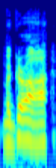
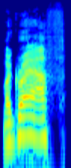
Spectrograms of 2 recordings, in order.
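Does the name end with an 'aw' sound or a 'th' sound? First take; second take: aw; th. First: The name ends with an open 'aw' sound. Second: The name ends with a 'th' sound. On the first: The speaker calls it right. "It's the right the right way to pronounce her last name" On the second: The speaker calls it wrong. "it's not McGrath"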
